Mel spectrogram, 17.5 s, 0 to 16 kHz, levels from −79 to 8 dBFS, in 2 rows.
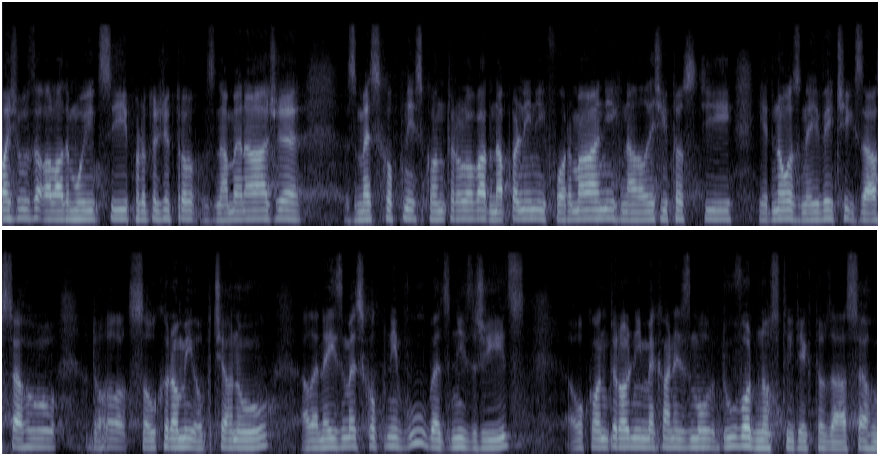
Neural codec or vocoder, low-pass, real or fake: codec, 16 kHz in and 24 kHz out, 0.9 kbps, LongCat-Audio-Codec, fine tuned four codebook decoder; 10.8 kHz; fake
